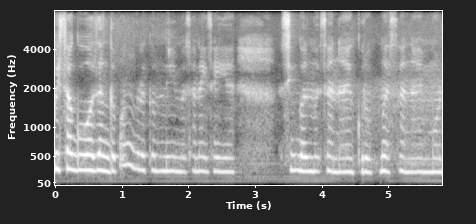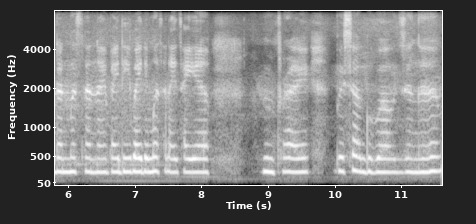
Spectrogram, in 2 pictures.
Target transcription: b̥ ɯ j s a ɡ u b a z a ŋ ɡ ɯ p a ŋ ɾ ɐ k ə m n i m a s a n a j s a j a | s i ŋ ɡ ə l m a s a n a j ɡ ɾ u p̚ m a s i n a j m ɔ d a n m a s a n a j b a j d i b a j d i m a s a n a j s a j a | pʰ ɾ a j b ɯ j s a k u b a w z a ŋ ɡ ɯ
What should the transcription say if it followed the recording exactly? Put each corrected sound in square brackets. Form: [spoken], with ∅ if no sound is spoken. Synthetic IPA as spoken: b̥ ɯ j s a ɡ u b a z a ŋ ɡ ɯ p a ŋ ɾ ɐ k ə m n i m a s a n a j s a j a | s i ŋ ɡ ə l m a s a n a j ɡ ɾ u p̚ m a s [a] n a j m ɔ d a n m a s a n a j b a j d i b a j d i m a s a n a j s a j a | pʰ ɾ a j b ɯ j s a [ɡ] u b a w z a ŋ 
